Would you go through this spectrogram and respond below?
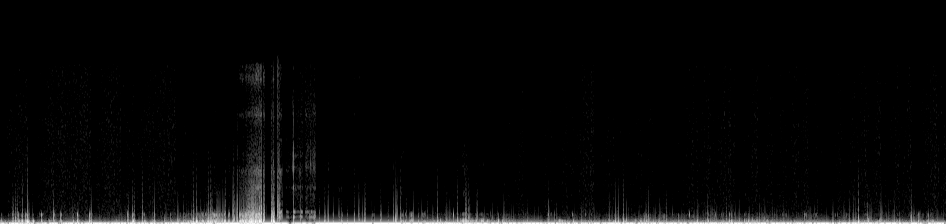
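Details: Stethoscope on the abdomen, pressed firmly then lightly (said to sound better); watery sounds, audible even near the heart: loud continuous low gurgling and rumbling with a brief hiss; active bowel sounds (borborygmi).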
